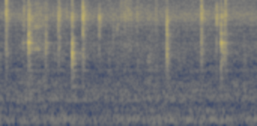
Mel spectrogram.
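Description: Mustard seeds dropped into hot oil in a heated wok, a soft sizzle with rapid small pops and crackles scattered through a brief moment, close and fairly quiet, no voices.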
